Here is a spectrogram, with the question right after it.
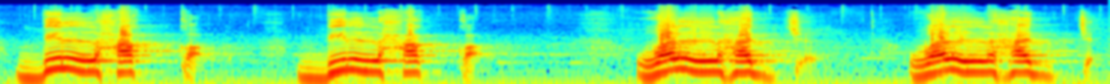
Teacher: oleh kerana kita berhenti bacaan qalqalah dibunyikan sedikit lambat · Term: qalqalah bertasydid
